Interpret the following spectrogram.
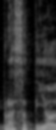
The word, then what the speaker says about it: Prasetijo: Perkenalkan nama saya prasetijo Kamis sama seperti Yudi karena ejaan lama jadi Prasetyo seharusnya tapi jangan lama jadi prasetijo Jadi paginya ada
